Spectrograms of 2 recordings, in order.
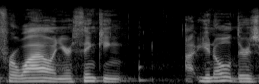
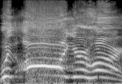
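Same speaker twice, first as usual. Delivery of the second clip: yelling, higher and louder; 18 dB louder than usual. Retelling how a big guy came up behind and yelled in his ear: imitating someone yelling. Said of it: "he starts to yell in my ear".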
